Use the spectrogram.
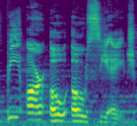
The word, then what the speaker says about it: brooch: Where you say, it's B R O O C H. Okay. If they wanted it to be pronounced brooch, they should have spelled it that way.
